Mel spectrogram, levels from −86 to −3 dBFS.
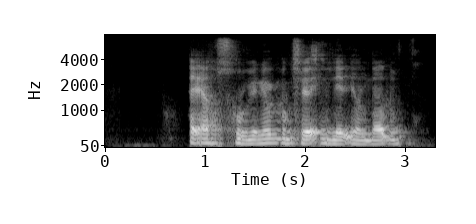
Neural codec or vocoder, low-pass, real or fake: codec, 16 kHz, 1 kbps, FunCodec, trained on Chinese and English, 50 frames a second; 7.2 kHz; fake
